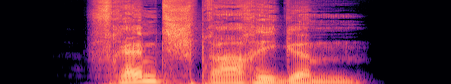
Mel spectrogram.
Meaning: strong dative masculine/neuter singular of fremdsprachig
- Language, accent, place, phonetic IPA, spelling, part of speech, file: German, Germany, Berlin, [ˈfʁɛmtˌʃpʁaːxɪɡəm], fremdsprachigem, adjective, De-fremdsprachigem.ogg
